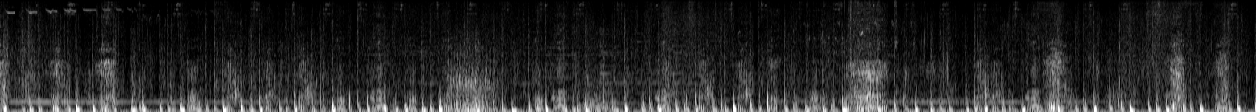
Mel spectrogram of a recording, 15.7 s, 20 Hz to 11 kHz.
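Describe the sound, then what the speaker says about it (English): Horse hooves in Red Dead Redemption 2 clip-clop at a steady galloping rhythm throughout, close and loud, with an occasional neigh and a faint background hum. "Well done, Rochambeau, a beautiful, beautiful horse."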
